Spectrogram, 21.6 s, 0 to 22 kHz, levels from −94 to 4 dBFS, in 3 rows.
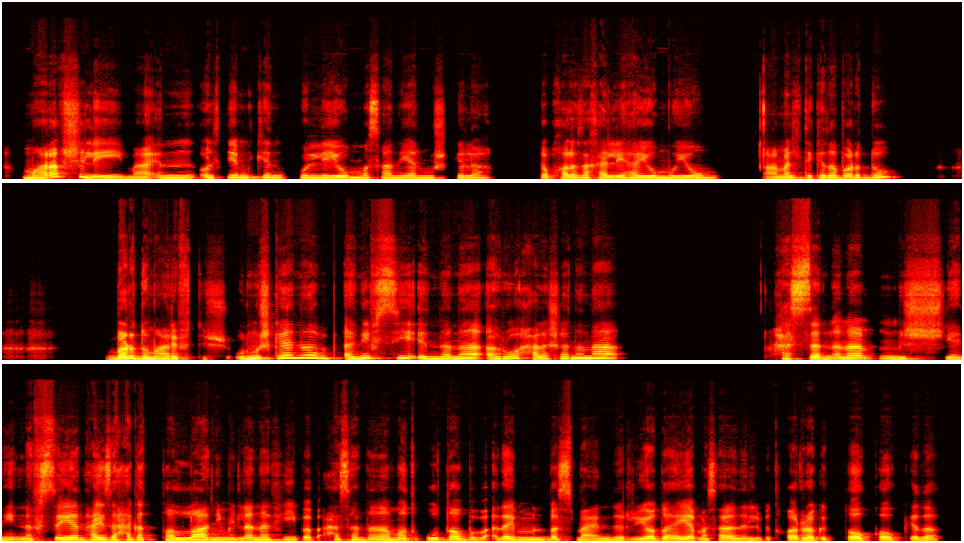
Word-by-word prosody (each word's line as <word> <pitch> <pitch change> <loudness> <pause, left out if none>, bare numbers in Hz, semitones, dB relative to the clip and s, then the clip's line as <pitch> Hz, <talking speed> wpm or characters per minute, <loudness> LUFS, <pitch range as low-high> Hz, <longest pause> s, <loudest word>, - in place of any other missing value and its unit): ما 225 +2 +1
أعرفش 335 +6 +3
ليه، 195 - +1
مع 170 0 -3
إن 230 +1 -1
قُلت 235 +3 -4
يمكن 250 -1 0
كل 235 0 +1
يوم 225 +1 +2
مثلًا 230 0 -2
هي 220 0 -1
المشكلة، 220 +1 -5 0.4
طب 180 - -3
خلاص 205 +3 -1
أخلِّيها 225 0 0
يوم 220 +2 +3
ويوم، 220 +2 -1 0.4
عملت 195 +6 -2
كده 230 +1 +1
برضه. 235 +7 -2 1.2
برضه 235 +5 +7
ما 230 -4 +5
عرفتش. 200 -2 -3
والمشكلة 255 +6 +4
أنا 320 0 +6
بابقى 255 -5 -2
نفسي 275 +2 +1
إن 220 -1 +1
أنا 240 +3 +3
أروح 235 +4 -1
علشان 230 +3 -1
أنا 270 0 +3 1.1
حاسَّة 215 -2 +2
إن 195 -1 -2
أنا 210 +3 +1
مش 205 0 -4
يعني، 170 -4 -3
نفسيًا 215 +5 +1
عايزة 225 +1 +2
حاجة 225 +2 -1
تطلَعِني 215 -1 +1
من 210 - -4
اللي 185 -1 -1
أنا 205 +1 0
فيه. 200 -1 -7
بابقى - - -6
حاسَّة 210 0 -4
إن 200 - -5
أنا 205 +1 0
مضغوطة، 205 +2 -2
وبابقى 175 -3 -4
دايمًا 200 +2 0
باسمَع 195 -1 -3
إن 170 -1 -4
الرياضة 175 +3 -1
هي 180 -1 +2
مثلًا 185 -1 -2
اللي 170 -1 -5
بتخرّج 185 0 -1
الطاقة 180 +1 -1
وكده. 175 +1 -4
215 Hz, 170 wpm, -24 LUFS, 195-235 Hz, 1.2 s, برضه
